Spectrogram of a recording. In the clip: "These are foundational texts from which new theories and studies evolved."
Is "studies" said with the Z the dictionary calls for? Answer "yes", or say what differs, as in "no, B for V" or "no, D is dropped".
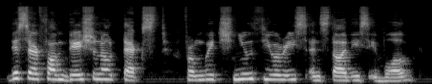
no, S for Z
